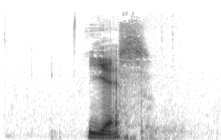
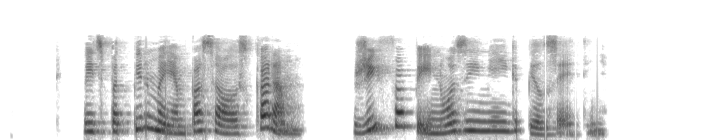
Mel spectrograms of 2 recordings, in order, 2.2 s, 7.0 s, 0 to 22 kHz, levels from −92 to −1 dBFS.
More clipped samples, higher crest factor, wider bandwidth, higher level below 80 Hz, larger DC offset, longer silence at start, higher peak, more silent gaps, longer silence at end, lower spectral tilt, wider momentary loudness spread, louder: neither; about the same, 24 dB vs 20 dB; first, 12.5 kHz vs 8 kHz; first, -54 dBFS vs -72 dBFS; neither; about the same, 0.9 s vs 0.85 s; first, -2 dBFS vs -10 dBFS; second, none vs 3.07-3.52 s; second, 0.75 s vs 1 s; about the same, -4.5 dB/octave vs -4 dB/octave; first, 19 LU vs 13 LU; first, -21 LUFS vs -29 LUFS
